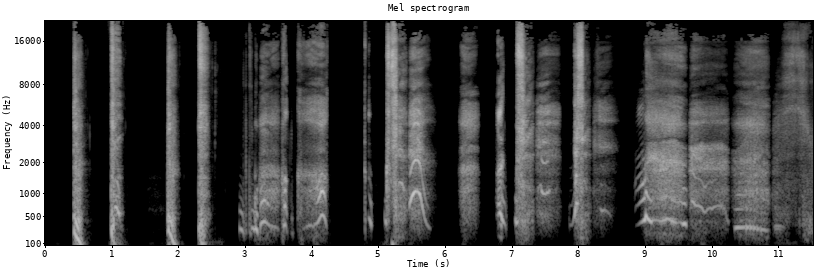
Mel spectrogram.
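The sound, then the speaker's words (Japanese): A loud series of sharp sneezes, four in quick succession, then more sneezes scattered among drawn-out gasping, breathy wind-ups and snorts. “私も薬飲んでないからくしゃみ出そう。”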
